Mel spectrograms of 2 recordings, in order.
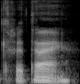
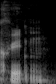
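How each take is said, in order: First: The name is said with French pronunciation. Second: The name is said with English pronunciation. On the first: "in the French way, it would be Cretin" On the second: "but probably Cretin"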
